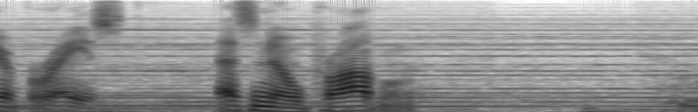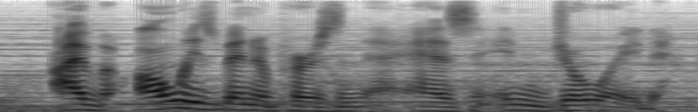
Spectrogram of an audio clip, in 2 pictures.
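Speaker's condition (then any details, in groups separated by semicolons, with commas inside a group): Amyotrophic lateral sclerosis; bulbar onset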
